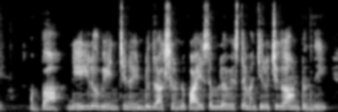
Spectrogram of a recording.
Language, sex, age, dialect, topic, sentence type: Telugu, male, 31-35, Telangana, agriculture, statement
